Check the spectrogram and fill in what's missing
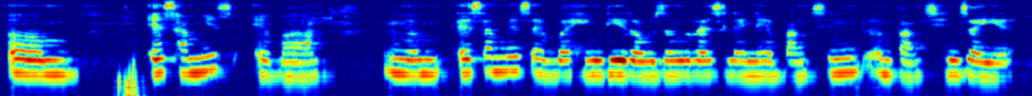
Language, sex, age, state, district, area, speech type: Bodo, female, 18-30, Assam, Kokrajhar, rural, spontaneous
